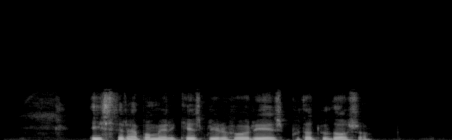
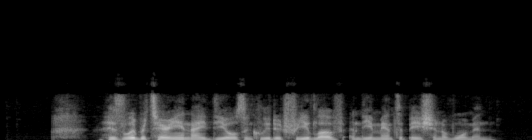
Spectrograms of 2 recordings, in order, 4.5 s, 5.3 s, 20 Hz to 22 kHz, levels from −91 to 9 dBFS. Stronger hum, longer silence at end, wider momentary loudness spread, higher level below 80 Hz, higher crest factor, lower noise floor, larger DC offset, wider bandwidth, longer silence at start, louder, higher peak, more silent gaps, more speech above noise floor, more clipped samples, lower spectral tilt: neither; first, 0.85 s vs 0.4 s; second, 7 LU vs 19 LU; about the same, -66 dBFS vs -66 dBFS; about the same, 18 dB vs 22 dB; first, -79 dBFS vs -64 dBFS; neither; about the same, 7.8 kHz vs 7.6 kHz; first, 0.9 s vs 0.55 s; second, -30 LUFS vs -24 LUFS; second, -14 dBFS vs -4 dBFS; neither; first, 50 dB vs 40 dB; neither; first, -7 dB/octave vs -4.5 dB/octave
